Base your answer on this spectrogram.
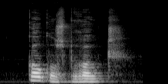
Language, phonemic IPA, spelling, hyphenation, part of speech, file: Dutch, /ˈkoː.kɔsˌbroːt/, kokosbrood, ko‧kos‧brood, noun, Nl-kokosbrood.ogg
- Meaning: a type of bread topping made of coconut meat, pressed into a loaf and often cut into slices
